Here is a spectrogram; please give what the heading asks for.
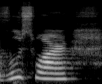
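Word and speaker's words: voussoir: it again um vwar so vwar and they don't spell It the French way they spell it v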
